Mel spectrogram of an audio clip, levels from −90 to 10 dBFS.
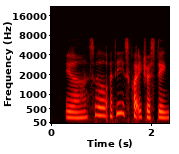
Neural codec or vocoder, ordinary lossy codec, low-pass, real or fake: codec, 16 kHz, 0.8 kbps, ZipCodec; none; 7.2 kHz; fake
